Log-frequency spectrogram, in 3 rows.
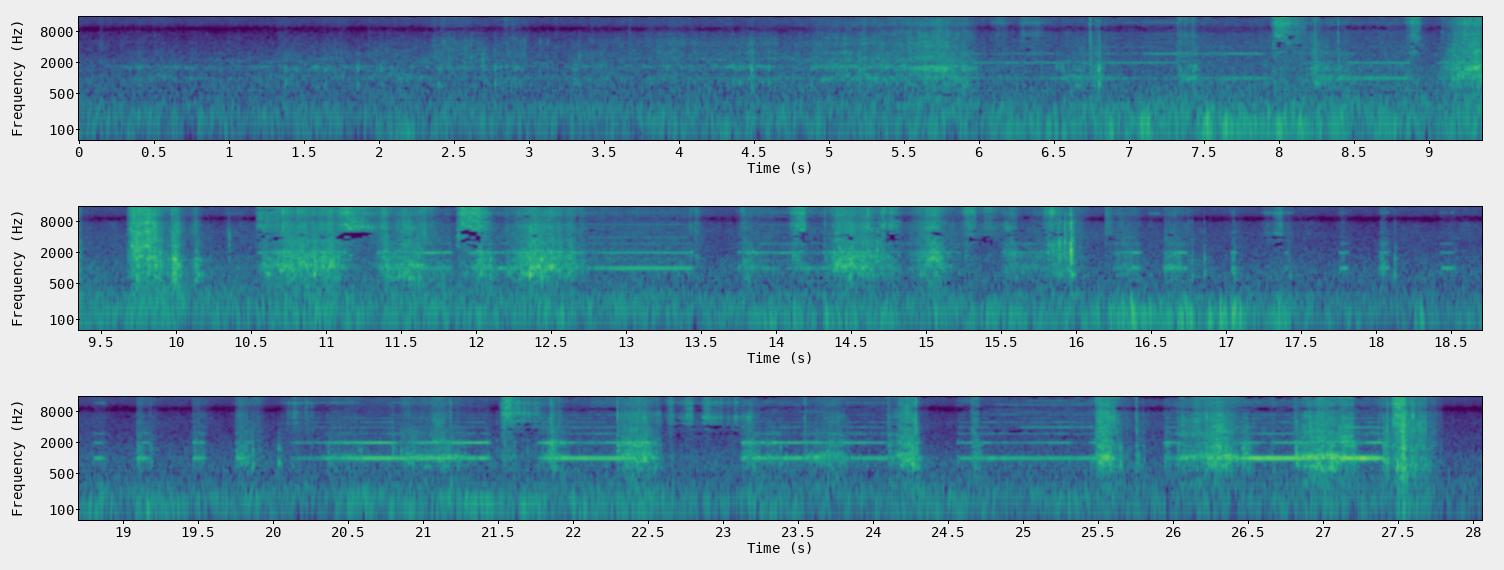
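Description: Small Panda Tetra K1 RC crawler's electric motor and gears whining in stop-and-start bursts, beginning about six seconds in, mixed with crackling leaves and scrapes as the truck's tyres claw over a tree root.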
